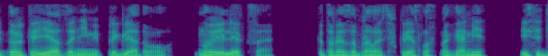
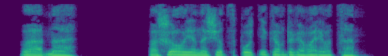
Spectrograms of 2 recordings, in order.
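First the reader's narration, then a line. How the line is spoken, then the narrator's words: Sighing. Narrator (Russian): вздохнул граф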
